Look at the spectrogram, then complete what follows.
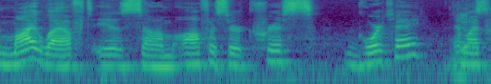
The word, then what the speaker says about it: Gorte: So to my left is Officer Chris Gorte. Am Yes. I pronouncing that right?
